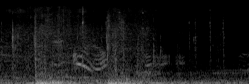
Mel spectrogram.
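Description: Gunfire blasts loudly in a video game.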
